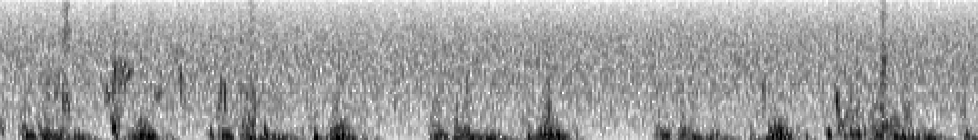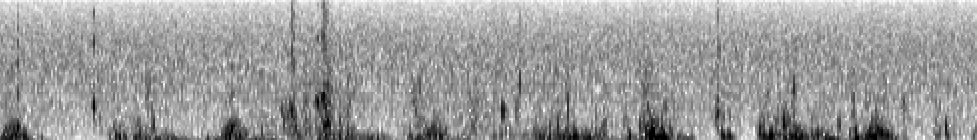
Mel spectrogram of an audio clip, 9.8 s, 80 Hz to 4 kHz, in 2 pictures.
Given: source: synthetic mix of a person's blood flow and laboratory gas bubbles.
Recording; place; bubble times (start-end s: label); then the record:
Doppler ultrasound of blood flow; precordium
0.00-0.06 s: bubbles
0.17-0.36 s: bubbles
0.43-0.95 s: bubbles
1.01-1.43 s: bubbles
3.79-3.90 s: bubbles
4.10-4.58 s: bubbles
4.93-5.01 s: bubbles
5.32-5.39 s: bubbles
5.60-5.70 s: bubbles
6.01-6.12 s: bubbles
6.17-6.67 s: bubbles
6.92-7.08 s: bubbles
7.32-7.55 s: bubbles
7.84-7.93 s: bubbles
8.05-8.29 s: bubbles
8.44-8.59 s: bubbles
8.65-8.74 s: bubbles
9.20-9.33 s: bubbles
9.38-9.45 s: bubbles
9.54-9.71 s: bubbles
From the record:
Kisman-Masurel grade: 232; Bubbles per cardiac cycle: several, 3 to 8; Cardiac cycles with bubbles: 50 to 99%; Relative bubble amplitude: moderate (0.250 to 0.450); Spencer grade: 3 (all of the cardiac periods contain showers or single bubble signals, but not dominating or overriding the cardiac motion signals); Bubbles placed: anywhere in the cardiac cycle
